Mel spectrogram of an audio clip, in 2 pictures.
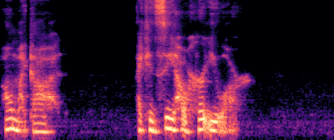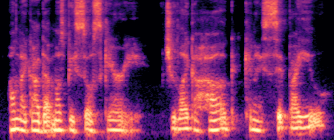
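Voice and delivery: tender comfort. Pretend. Comforting an angry, hurt partner.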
